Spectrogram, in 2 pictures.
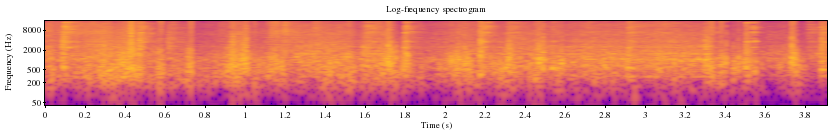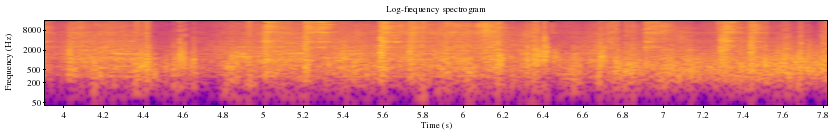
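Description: Sóller Railway wooden carriage running along the track: a steady rumble of wheels on rails, with irregular clicks and knocks.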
